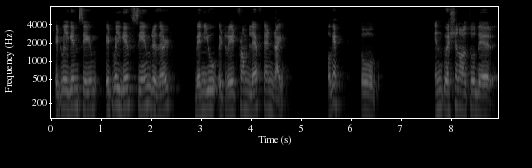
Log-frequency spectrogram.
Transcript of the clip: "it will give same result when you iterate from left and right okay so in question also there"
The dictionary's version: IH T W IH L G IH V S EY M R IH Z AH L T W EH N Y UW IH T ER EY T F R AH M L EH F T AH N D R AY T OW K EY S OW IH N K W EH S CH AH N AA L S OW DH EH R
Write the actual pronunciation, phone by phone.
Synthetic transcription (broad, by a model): IH T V IH L G IH V S EY M R IH Z AH L T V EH N Y UW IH T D EY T F R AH M L EH F T AH N D R AY T OW K EY S OW IH N K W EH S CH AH N AA L S OW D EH R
